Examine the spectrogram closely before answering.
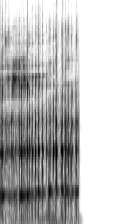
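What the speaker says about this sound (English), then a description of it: "just big dragon burps" One loud, close burp rolls out for under a second and then cuts off abruptly into silence.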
